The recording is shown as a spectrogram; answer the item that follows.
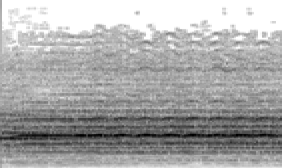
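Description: Competition music for an ice dance free dance played over the rink's sound system: a slow, sustained melody holding a long high note.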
